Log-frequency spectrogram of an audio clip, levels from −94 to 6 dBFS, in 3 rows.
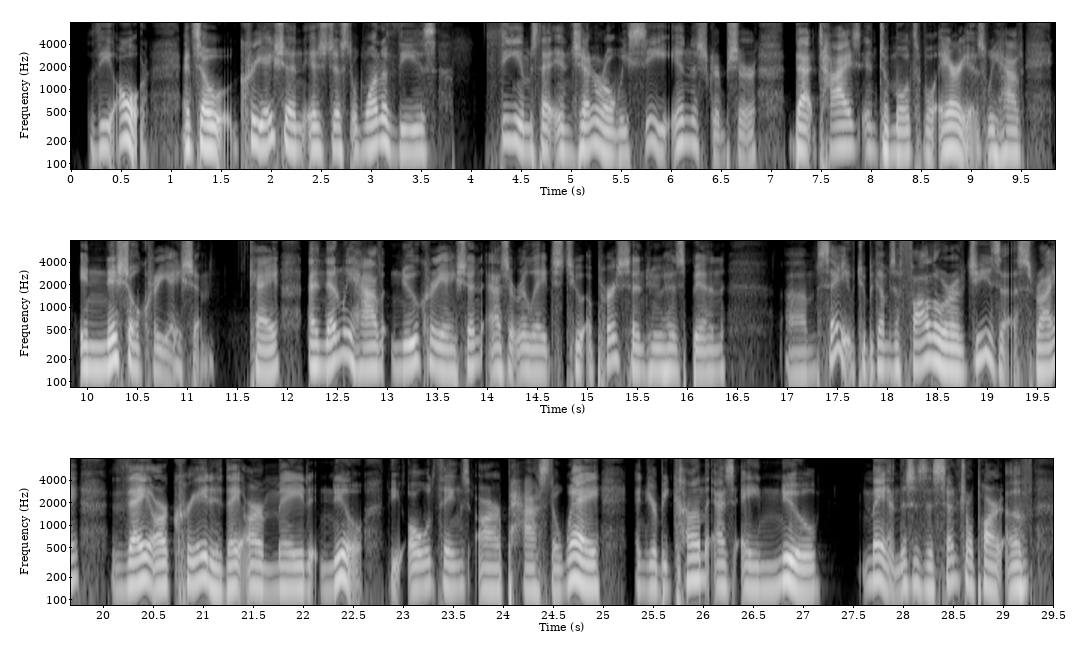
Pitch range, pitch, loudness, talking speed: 135-165 Hz, 145 Hz, -21 LUFS, 160 wpm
